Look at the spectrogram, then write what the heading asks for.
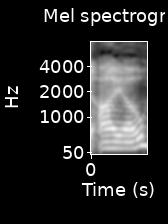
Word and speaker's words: Io: measurements of Jupiter's moon Io it's literally just like IO I know that's how it's spelt but it's also how it said I hope I only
